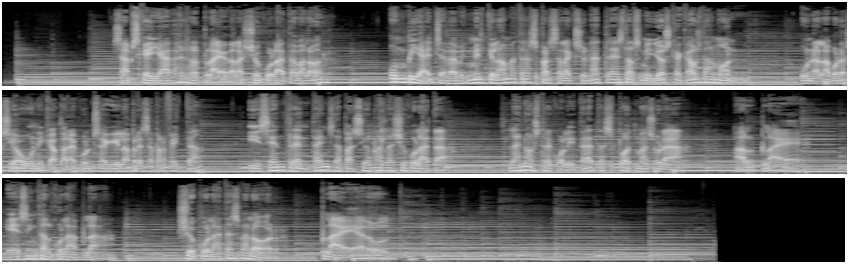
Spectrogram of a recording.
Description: Voz masculina adulto joven. Timbre grabe, dulce y profundo. Posee una musicalidad sensual y atractiva, cálida, próxima, segura y natural
Sprechprobe: eLearning (Muttersprache):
